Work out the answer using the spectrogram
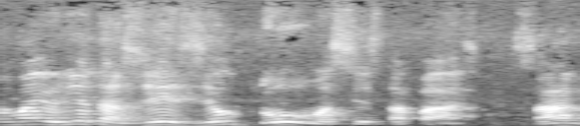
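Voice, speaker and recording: Fairly slow speech from a man, with noticeable background noise. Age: 40s. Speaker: music event producer. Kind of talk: casual interview.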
